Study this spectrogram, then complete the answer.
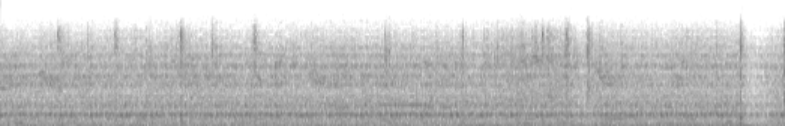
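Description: A fuel pump hums steadily as fuel flows through a nozzle.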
